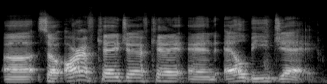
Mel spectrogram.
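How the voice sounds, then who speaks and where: A man's voice: mid-range voice, unhurried, bright, forceful tone. A young man hosts a college radio show from a campus studio. He talks casually and cracks jokes as he retells history. He slips into playful voices for the figures he quotes. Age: young adult. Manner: joking, acts out quoted figures. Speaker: college radio podcast host.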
